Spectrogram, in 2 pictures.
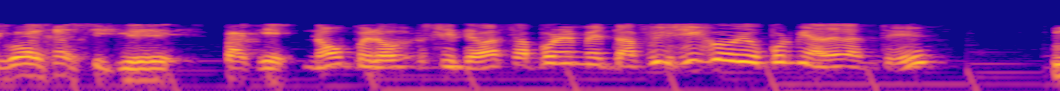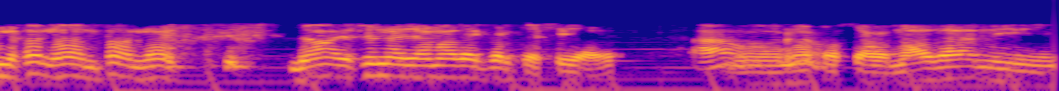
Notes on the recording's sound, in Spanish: este audio derivado de una llamada telefónica común y espontánea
